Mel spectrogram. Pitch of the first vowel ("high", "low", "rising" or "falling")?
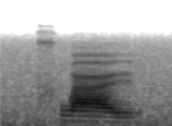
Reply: falling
